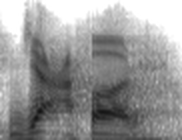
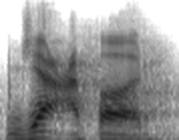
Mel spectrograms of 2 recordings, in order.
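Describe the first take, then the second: The two takes are said the same way.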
